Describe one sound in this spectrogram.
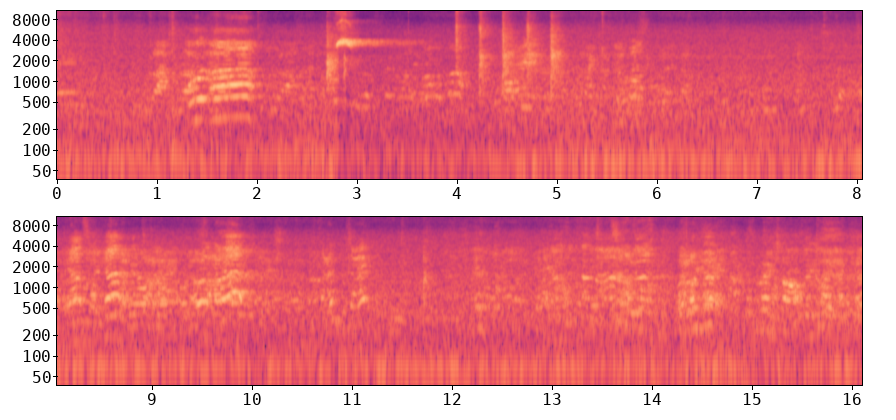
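Young men shout to each other outdoors.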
